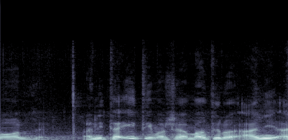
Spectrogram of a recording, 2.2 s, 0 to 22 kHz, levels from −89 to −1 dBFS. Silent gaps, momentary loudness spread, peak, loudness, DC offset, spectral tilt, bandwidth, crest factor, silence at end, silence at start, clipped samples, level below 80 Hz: none; 12 LU; -6 dBFS; -21 LUFS; under 0.1%; -8.5 dB/octave; 9 kHz; 14 dB; 0 s; 0 s; under 0.1%; -52 dBFS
